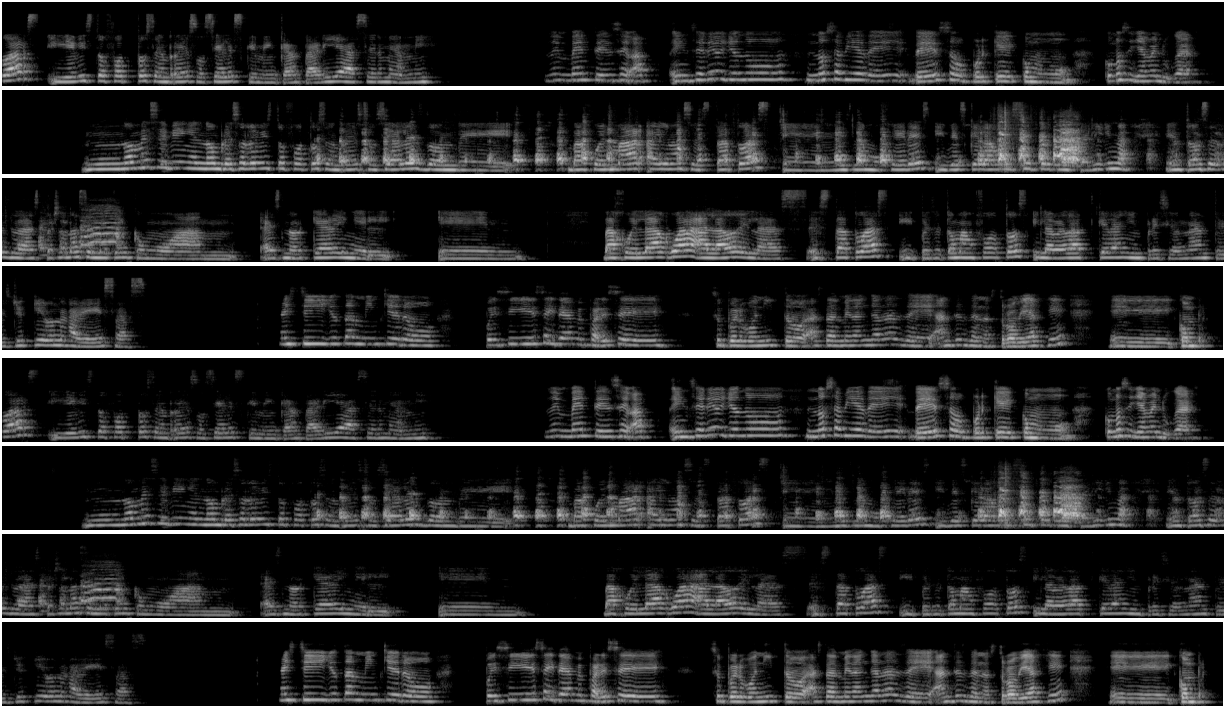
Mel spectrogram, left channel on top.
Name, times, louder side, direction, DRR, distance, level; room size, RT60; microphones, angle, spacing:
voice 1, 0.0-4.3 13.0-17.4 17.9-28.4 28.8-29.7 30.5-38.0, left 6 dB, 65° left, 0.4 m, -30 dB
voice 2, 5.4-12.0 39.4-41.1 41.5-43.3 43.8-48.7, right 2 dB, 35° right, 0.5 m, -29 dB
Chicken rooster, 15.3-19.8 20.0-25.7, left 2 dB, 40° left, 0.8 m, -24 dB
5.4 x 2.4 x 3.2 m
head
